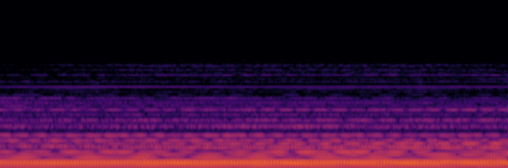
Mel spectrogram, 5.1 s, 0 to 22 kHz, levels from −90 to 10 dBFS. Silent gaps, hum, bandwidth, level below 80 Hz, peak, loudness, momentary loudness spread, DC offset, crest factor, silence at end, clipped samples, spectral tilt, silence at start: none; none; 4.6 kHz; -38 dBFS; -18 dBFS; -29 LUFS; 2 LU; 0.3%; 10 dB; 0 s; under 0.1%; -10.5 dB/octave; 0 s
